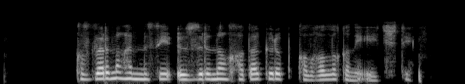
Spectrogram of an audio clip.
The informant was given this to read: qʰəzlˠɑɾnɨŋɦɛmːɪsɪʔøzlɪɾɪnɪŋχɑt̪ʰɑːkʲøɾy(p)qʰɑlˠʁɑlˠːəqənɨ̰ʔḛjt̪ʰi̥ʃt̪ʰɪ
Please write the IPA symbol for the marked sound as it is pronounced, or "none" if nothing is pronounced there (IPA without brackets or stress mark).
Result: p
